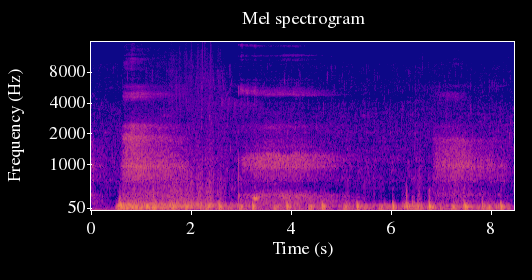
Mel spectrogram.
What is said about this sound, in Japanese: 私のドキドキ聞こえますか？ちょっとうるさいですけど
